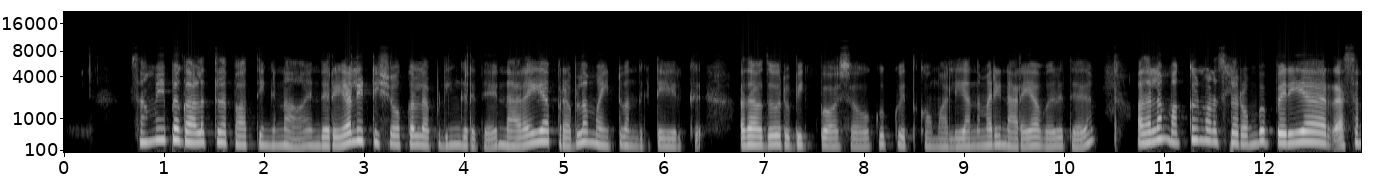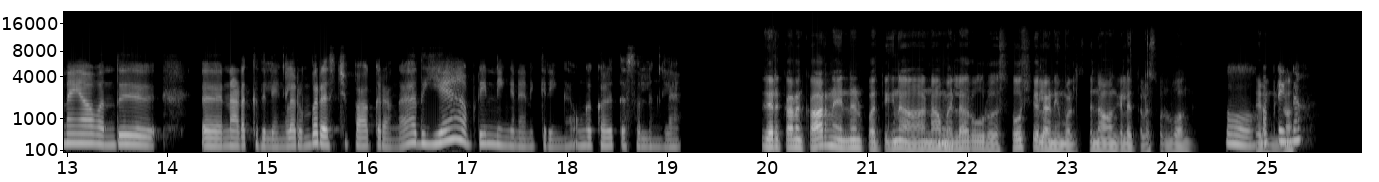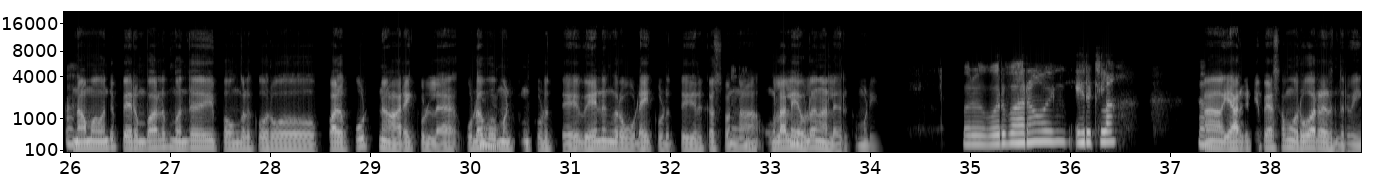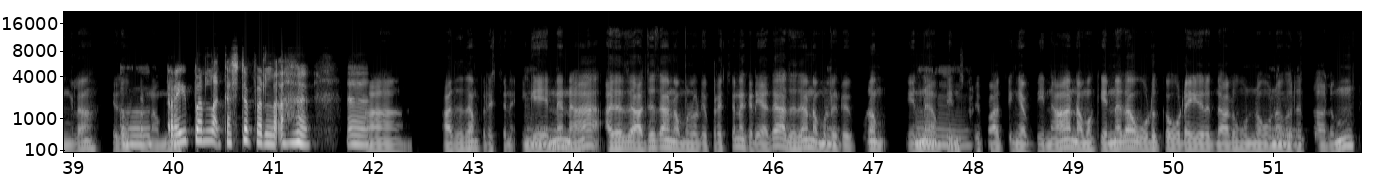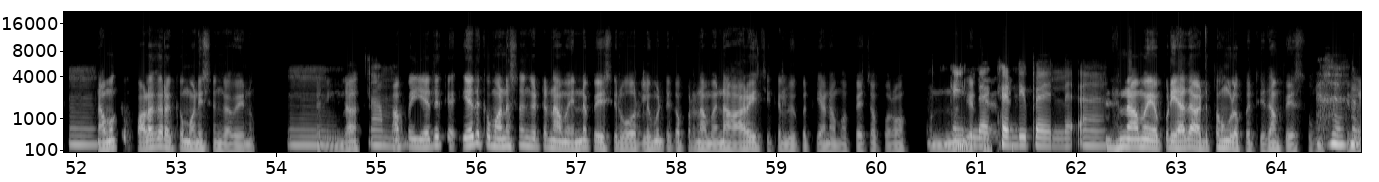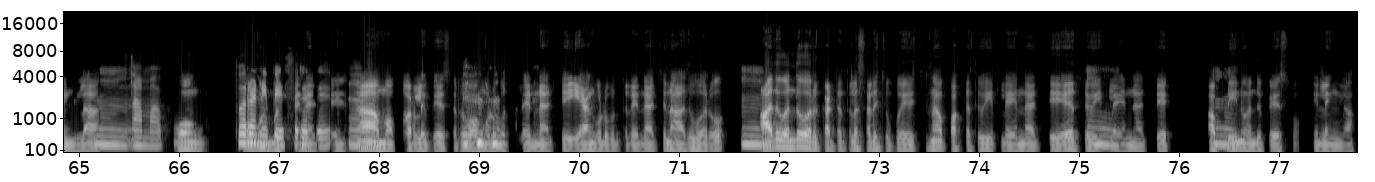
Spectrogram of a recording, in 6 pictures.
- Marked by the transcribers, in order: other background noise; in English: "ரியாலிட்டி ஷோக்கள்"; tapping; in English: "சோசியல் அனிமல்ஸ்ன்னு"; other noise; chuckle; chuckle; laugh
- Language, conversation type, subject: Tamil, podcast, ரியாலிட்டி நிகழ்ச்சிகளை மக்கள் ஏன் இவ்வளவு ரசிக்கிறார்கள் என்று நீங்கள் நினைக்கிறீர்கள்?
